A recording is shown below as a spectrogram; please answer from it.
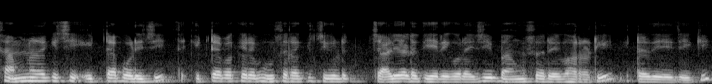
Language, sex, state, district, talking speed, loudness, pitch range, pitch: Odia, male, Odisha, Nuapada, 150 wpm, -14 LUFS, 125-150 Hz, 135 Hz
